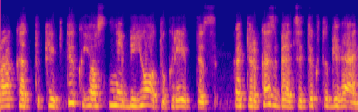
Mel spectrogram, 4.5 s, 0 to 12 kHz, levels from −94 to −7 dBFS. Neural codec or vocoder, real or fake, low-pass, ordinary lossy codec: codec, 16 kHz, 16 kbps, FreqCodec, larger model; fake; 7.2 kHz; Opus, 16 kbps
